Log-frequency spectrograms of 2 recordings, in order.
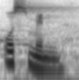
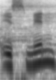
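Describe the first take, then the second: First: The word begins with a 'u' vowel. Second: The word begins with an 'i' vowel. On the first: "dan domah" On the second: "dengan kasroh"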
